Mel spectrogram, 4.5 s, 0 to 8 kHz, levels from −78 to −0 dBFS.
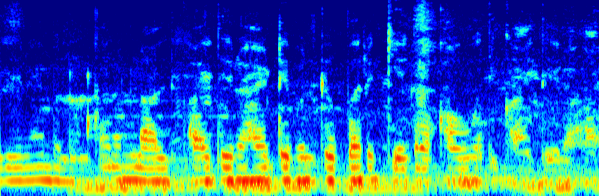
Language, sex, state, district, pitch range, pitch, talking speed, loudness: Hindi, female, Chhattisgarh, Kabirdham, 150-155 Hz, 155 Hz, 295 wpm, -19 LUFS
